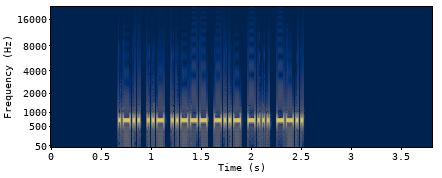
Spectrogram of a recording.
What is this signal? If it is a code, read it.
Morse code, heard as a keyed tone, about 52 wpm, 700 Hz. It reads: LU2XBZ
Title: DXCC-100 Call Signs - 6 Characters - 50wpm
